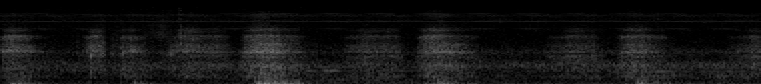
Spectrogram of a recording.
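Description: Short puffs of breath close to the microphone, about five of them a second or two apart, the loudest about two and a half seconds in.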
